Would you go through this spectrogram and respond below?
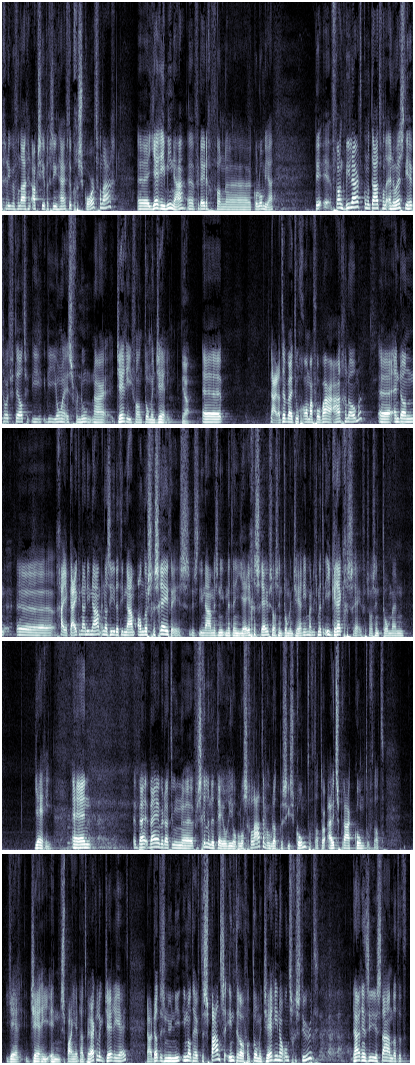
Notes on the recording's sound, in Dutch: In de zaal zitten duizenden mensen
